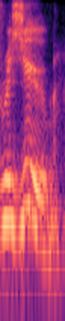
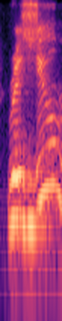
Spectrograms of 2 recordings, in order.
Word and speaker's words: resume: So resume and resume, spelling the same, pronunciation as a verb and noun different.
